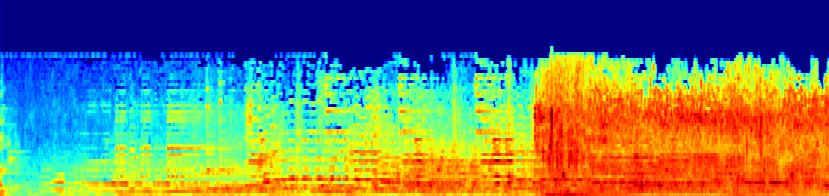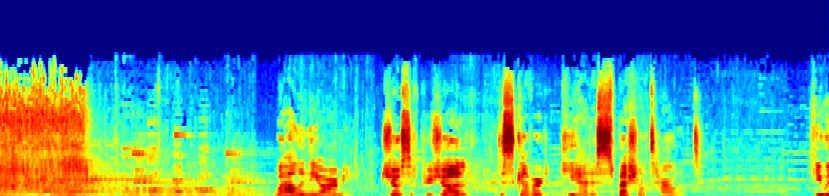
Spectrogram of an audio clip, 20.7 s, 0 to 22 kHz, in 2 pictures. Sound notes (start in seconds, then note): 4.6 laughter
